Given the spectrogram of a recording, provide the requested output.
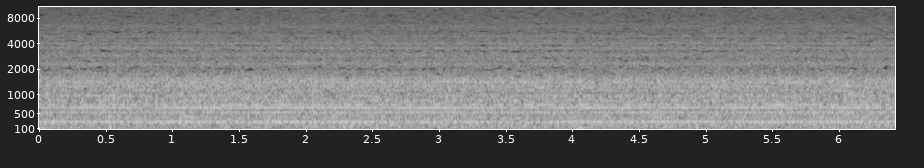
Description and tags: pc vent
PC-Vent recorded with headset microphone.added re-verb and hall effects (can be looped)
vent, industruial, airvent, ambient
